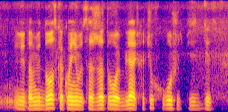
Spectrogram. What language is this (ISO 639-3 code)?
rus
